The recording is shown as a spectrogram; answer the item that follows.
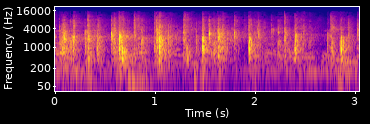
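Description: Applause from a small group congratulating people at an award event, with many quick, irregular claps at moderate loudness throughout.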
